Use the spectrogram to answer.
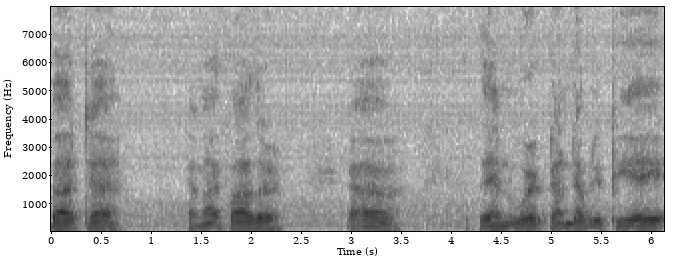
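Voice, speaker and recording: Speaking in an American accent at a very slow pace with long, frequent pauses, a man keeps a fairly low pitch and monotone, flat intonation. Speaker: grandfather recalling family history. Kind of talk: interview answer. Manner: halting, rambling.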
